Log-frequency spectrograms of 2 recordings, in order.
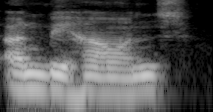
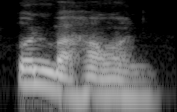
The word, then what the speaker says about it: Unbehaun: Uh there are many uh we say unbehounds in southwestern Wisconsin where my dad came from. Um, if you're in Germany, my last name is pronounced unbawan and it's a German adjective which means rough cut.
